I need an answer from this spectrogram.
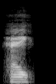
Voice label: babble; portal2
